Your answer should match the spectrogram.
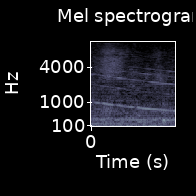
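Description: A wailing ambulance siren sounds at a moderate distance, its steady tone sliding slowly downward over a low background rumble.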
